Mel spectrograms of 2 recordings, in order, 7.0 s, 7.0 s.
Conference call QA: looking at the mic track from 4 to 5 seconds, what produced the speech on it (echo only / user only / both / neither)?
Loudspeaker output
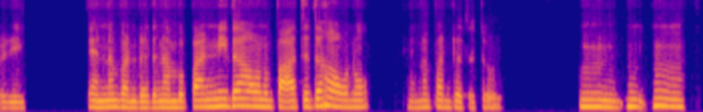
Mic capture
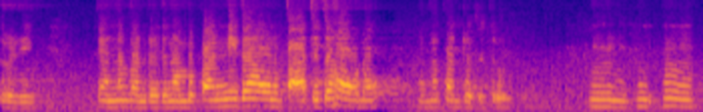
echo only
